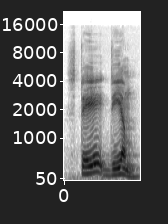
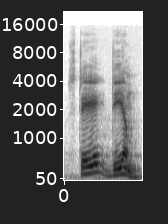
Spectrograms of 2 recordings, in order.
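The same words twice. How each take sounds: The two takes are said the same way.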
